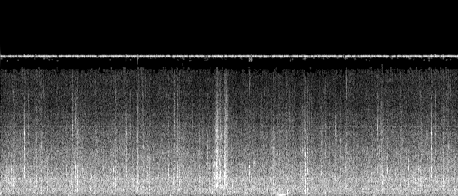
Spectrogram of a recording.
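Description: Light rain falling on still lake water: a steady, even patter of many small drops, a little louder for a moment about four seconds in.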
